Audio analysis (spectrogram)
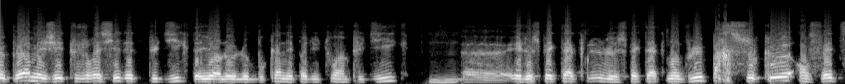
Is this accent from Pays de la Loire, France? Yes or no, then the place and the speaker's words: no; Nice, Provence-Alpes-Côte d'Azur, France; now in Paris, France; Après j'ai grandi à Nice surtout, qui est ma base de référence en fait, c'est quand même la ville de Nice, même si maintenant je suis à Paris depuis de nombreuses années.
